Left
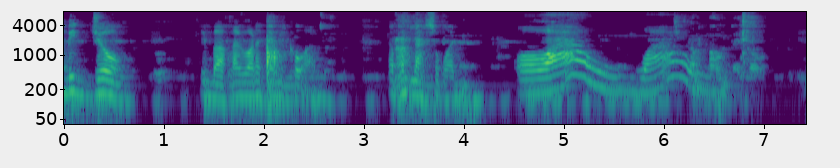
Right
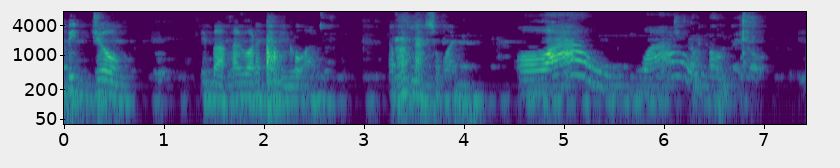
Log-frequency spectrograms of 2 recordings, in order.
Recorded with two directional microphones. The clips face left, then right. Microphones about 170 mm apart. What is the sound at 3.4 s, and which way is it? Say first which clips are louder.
Speech: left 5 dB; 20° left (ahead or behind).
